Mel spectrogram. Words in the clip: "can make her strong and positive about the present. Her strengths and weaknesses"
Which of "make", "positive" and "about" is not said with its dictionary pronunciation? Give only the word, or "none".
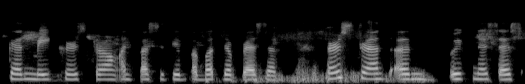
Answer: positive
